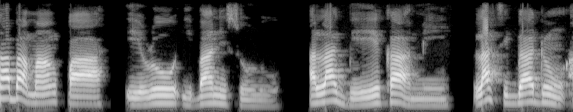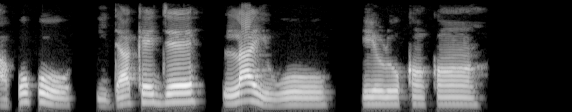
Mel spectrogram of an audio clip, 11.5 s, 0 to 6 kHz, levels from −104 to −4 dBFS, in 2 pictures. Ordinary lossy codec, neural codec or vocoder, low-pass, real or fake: none; none; 5.4 kHz; real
